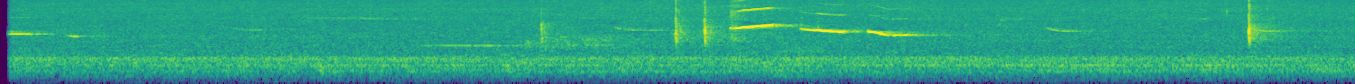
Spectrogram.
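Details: Male blue-and-white flycatcher giving alarm calls on a mountain walk, alarmed by a nearby male narcissus flycatcher and the watching camera: a few short, sharp, high notes, some dropping in pitch, over steady hiss.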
